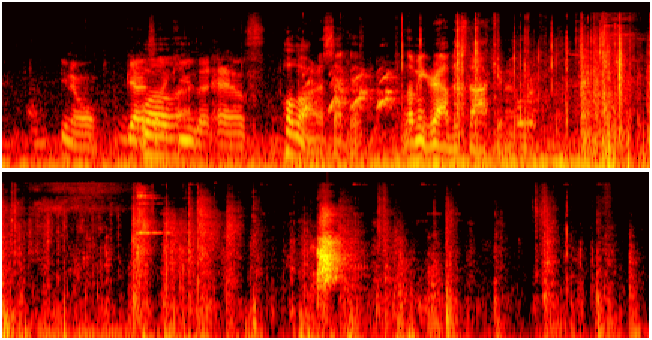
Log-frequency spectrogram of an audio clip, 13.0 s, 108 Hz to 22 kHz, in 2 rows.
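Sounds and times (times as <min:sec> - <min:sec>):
dog barking: 0:03.0 - 0:04.0, 0:09.6 - 0:10.1.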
